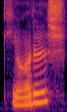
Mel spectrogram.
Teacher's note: Horas, no H, why? It's not pronounced in Portuguese.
